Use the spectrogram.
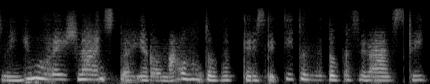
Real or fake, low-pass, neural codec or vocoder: fake; 14.4 kHz; codec, 44.1 kHz, 0.9 kbps, DAC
